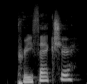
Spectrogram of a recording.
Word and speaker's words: prefecture: How do you say that word? – Prefecture? – Prefecture. Yeah, prefecture. I'm just putting the emphasis on the wrong syllable there, aren't I?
